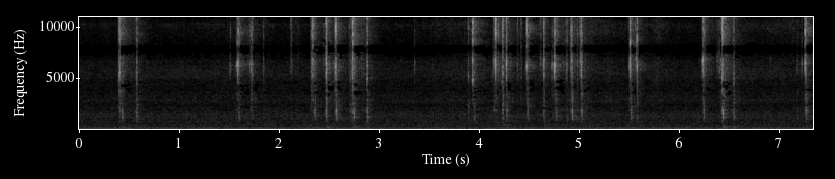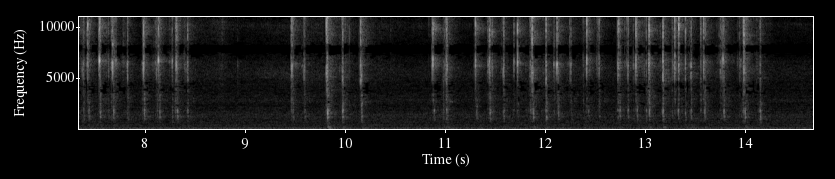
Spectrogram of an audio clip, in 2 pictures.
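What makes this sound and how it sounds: Fingertips and nails type rapidly on the plastic keycaps of a small RGB-backlit 60% mechanical keyboard. Bursts of sharp, bright clacks come in quick runs with brief pauses between them. The clicks stop almost instantly, over a steady low hum.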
